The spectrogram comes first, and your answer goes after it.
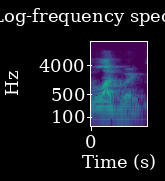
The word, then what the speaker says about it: Ludwig: Ludwig, I pronounce it Ludwig for what it's worth.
